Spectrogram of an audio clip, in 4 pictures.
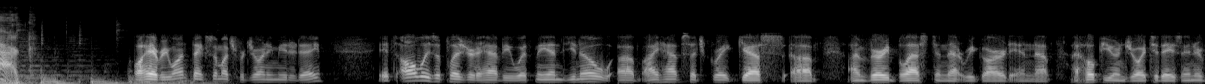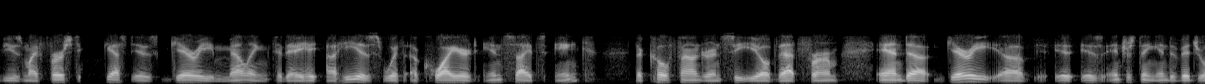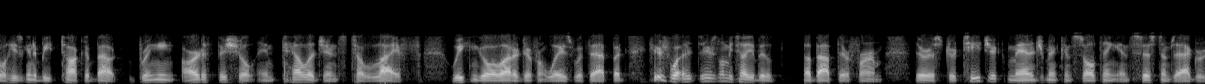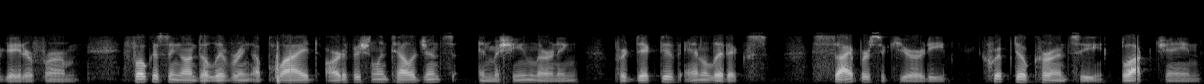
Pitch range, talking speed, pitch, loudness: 90-110 Hz, 160 wpm, 100 Hz, -24 LUFS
